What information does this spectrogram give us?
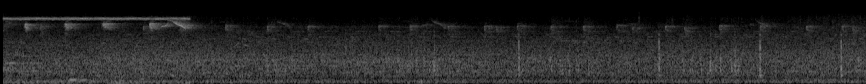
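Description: Pale-billed flowerpecker giving very high, sharp ticking notes, several a second, over a steady high whine and soft outdoor hiss.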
